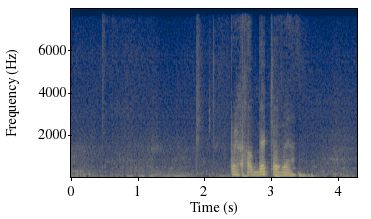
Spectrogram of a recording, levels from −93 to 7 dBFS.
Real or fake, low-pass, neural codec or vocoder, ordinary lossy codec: fake; none; codec, 16 kHz, 1 kbps, X-Codec, HuBERT features, trained on general audio; none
